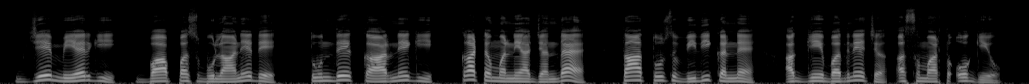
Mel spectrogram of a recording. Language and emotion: Dogri, neutral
